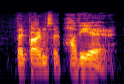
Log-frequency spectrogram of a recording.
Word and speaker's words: Javier: to the Crestmont Hotel Javier beg pardon sir Javier not Javier The The J is silent you pronounce it like a ha uh Javier I can't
